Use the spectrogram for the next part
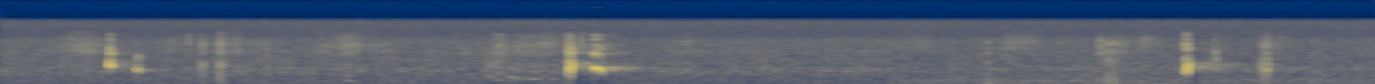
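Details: Several short, sharp hiccups, some in quick pairs, in a quiet room; repeated hiccups.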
